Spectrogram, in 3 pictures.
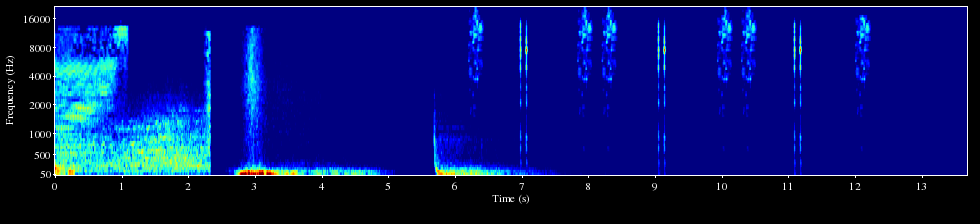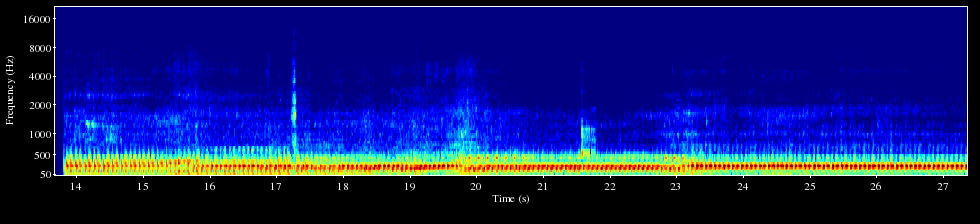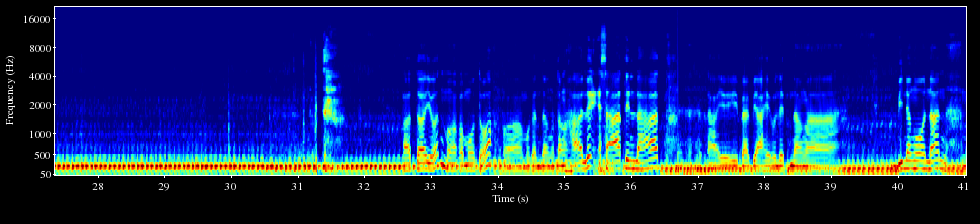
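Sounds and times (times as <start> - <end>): motorcycle engine rumbling: 13.8 - 41.0.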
